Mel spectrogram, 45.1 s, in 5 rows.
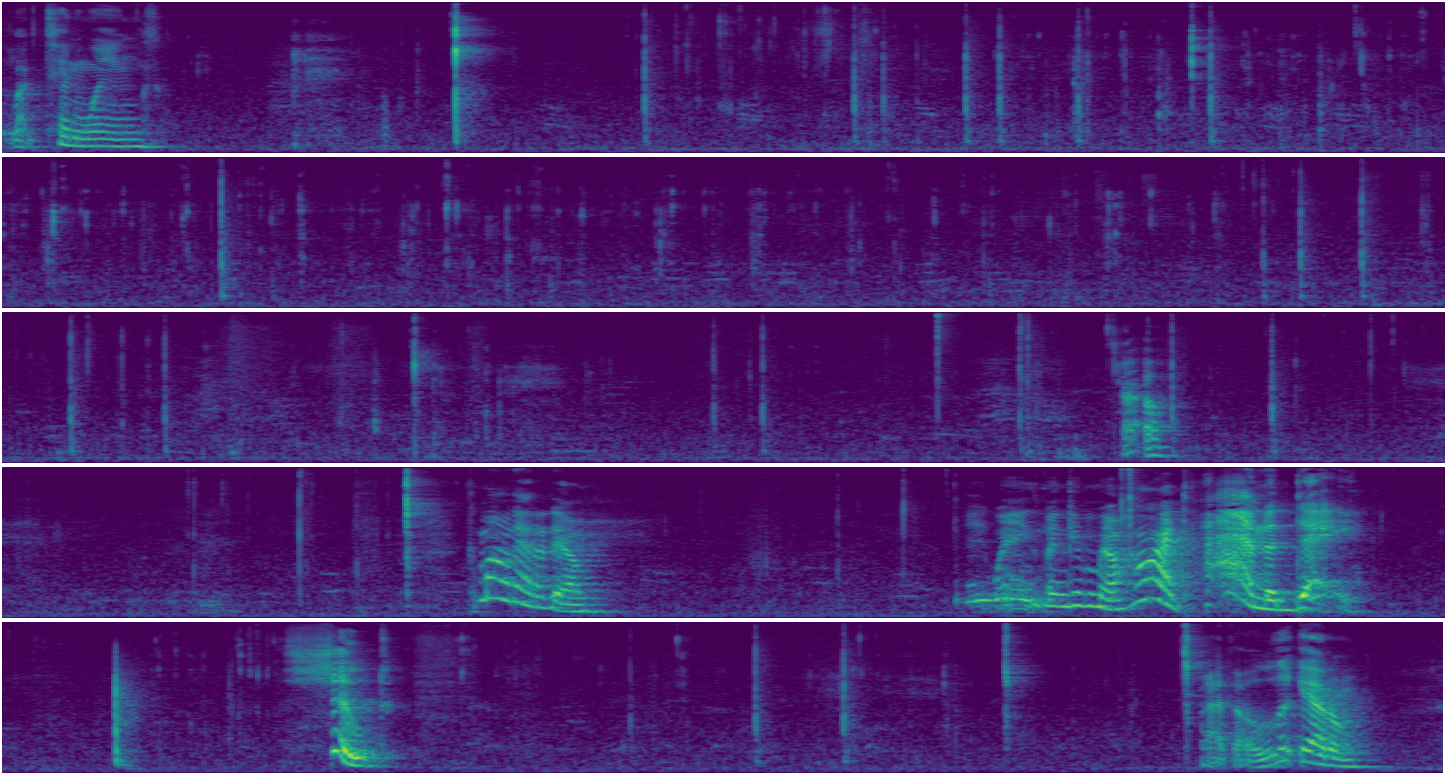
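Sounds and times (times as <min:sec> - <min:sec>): person chewing wet mouth clicks: 0:04.0 - 0:17.6, 0:40.0 - 0:42.6.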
